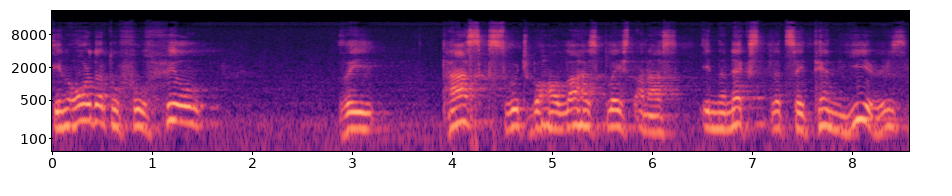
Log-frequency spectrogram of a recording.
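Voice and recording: Slowly and with long, frequent pauses, a man speaks at a fairly high pitch in a dark, mellow tone. His pitch varies an ordinary amount, and audible room echo is present.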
